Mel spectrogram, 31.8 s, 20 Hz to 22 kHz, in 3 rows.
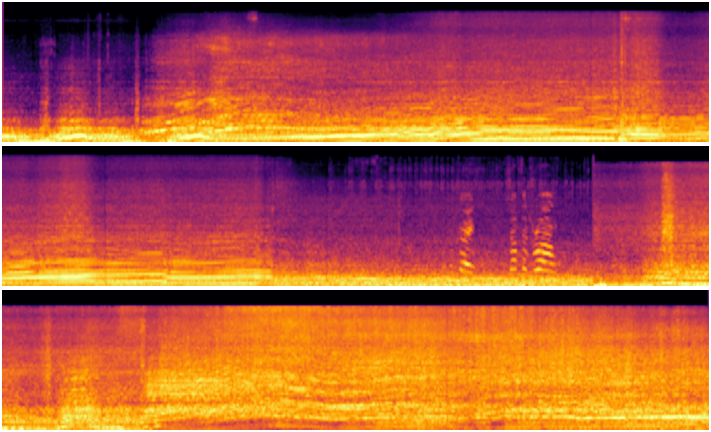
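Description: Inside the cabin of a twin-turbo 5.0 Coyote V8 Mustang GT on a drag pass: the engine revs up and down in steps as it pulls through the gears. About two-thirds of the way in, the sound changes to the car heard from trackside running down the strip. The driver says the ten-speed automatic transmission gave a loud bang and would not let the car launch, a sign the transmission is failing.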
